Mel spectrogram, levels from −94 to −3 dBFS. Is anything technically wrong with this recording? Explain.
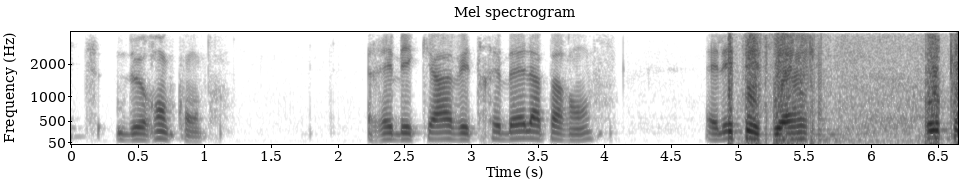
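Yes. From 4.94 s to the end, the sound has the signature of mu-law and A-law mixed up: A-law telephone samples decoded as mu-law. That scrambles levels into harsh distortion, and unlike simple clipping, the pauses fill with noise.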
